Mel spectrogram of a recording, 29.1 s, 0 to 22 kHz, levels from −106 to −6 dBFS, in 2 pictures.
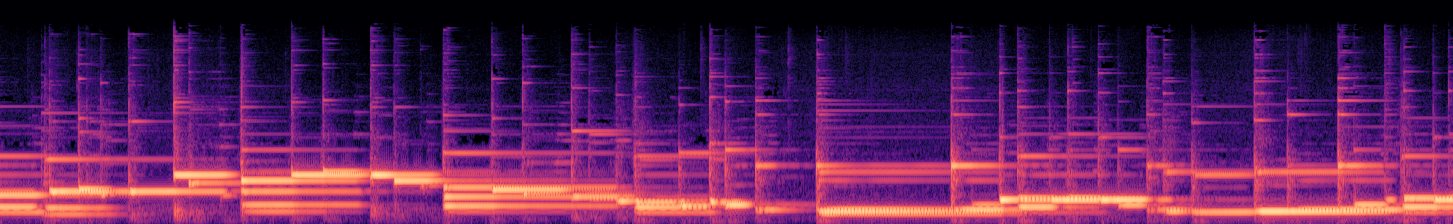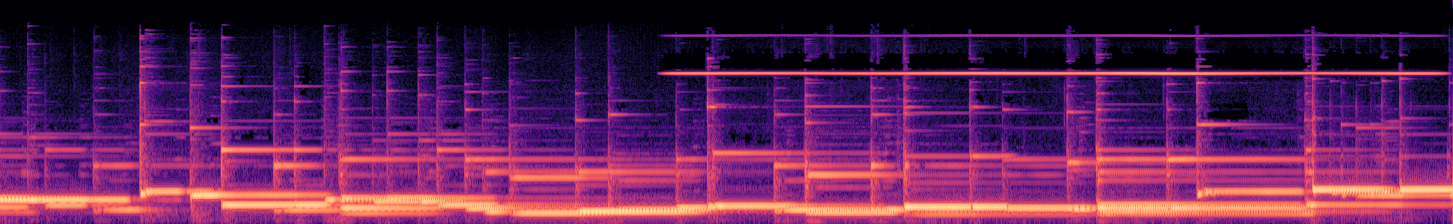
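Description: A feedback whistle runs from 21.10 s to the end of the clip: a thin, steady tone near 5.7 kHz sitting only a little below the main sound, its level slowly swelling and fading. The likely cause is a loudspeaker-to-microphone loop poised right at its feedback threshold, so that this one frequency keeps recirculating and sustaining itself without building into a full howl. It stays pinned at the same pitch throughout.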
